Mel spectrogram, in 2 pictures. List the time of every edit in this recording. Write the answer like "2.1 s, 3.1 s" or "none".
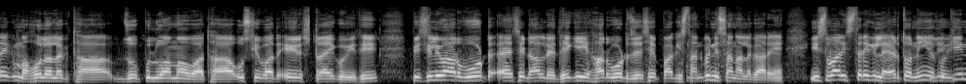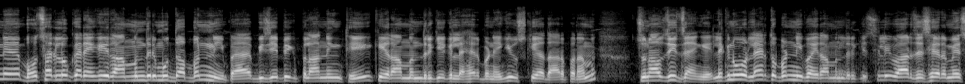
9.5 s, 18.3 s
